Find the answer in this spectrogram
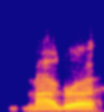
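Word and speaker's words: Maghra: It like really starts off our main group of Baba Voss, Magra, I think I'm saying that right. – Yep.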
